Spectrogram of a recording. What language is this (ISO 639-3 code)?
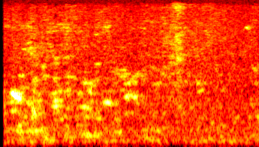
swa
